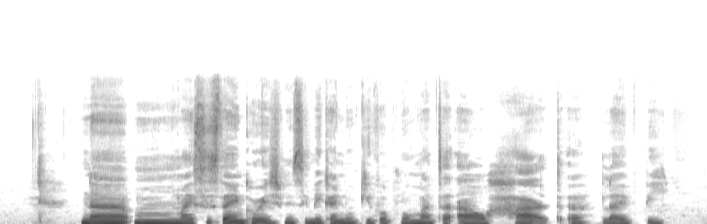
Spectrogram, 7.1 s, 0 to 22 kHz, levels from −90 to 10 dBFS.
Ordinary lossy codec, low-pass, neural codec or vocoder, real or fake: none; 14.4 kHz; none; real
